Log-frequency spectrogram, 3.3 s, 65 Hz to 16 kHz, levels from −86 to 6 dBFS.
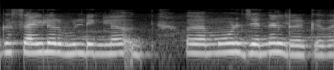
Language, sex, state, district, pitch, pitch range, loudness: Tamil, female, Tamil Nadu, Kanyakumari, 250 Hz, 245-265 Hz, -14 LUFS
